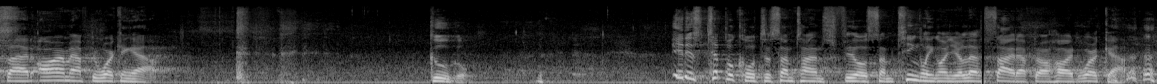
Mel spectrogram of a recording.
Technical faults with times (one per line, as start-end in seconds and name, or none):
9.82-9.84 gap at a join of encoded pieces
